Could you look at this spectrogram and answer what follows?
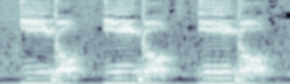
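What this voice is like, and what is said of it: Mockingbird imitating an eagle. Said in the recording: “That last one was a mockingbird imitating an eagle.”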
